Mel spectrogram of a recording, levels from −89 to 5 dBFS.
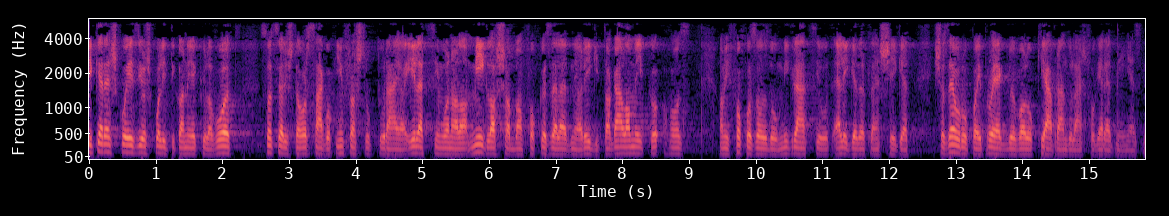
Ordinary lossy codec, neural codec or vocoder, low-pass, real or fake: none; none; 5.4 kHz; real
